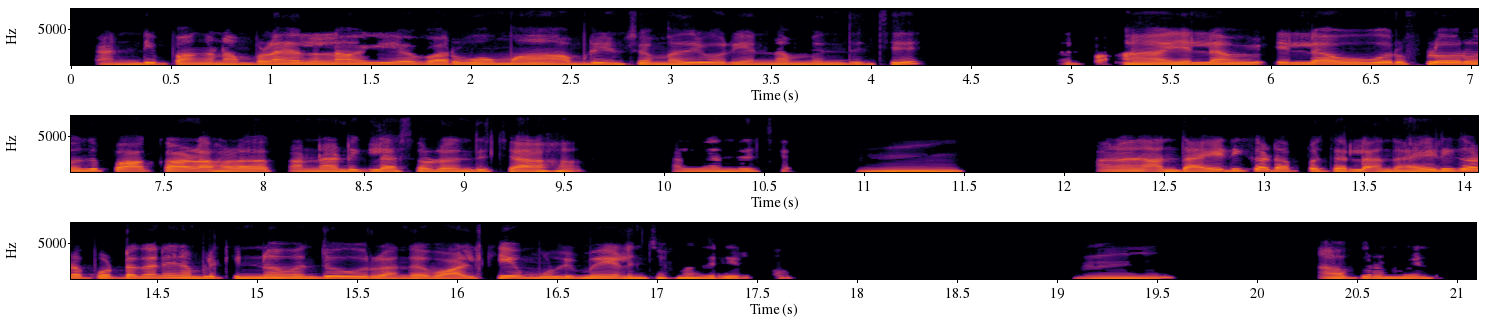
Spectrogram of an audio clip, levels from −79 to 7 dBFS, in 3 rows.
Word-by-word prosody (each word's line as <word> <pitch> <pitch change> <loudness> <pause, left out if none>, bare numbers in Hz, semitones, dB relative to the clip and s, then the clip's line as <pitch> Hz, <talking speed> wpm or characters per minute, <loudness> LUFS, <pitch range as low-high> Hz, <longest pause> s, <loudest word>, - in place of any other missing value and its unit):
கண்டிப்பாங்க, 195 +3 0
நம்பளா 185 +4 +1
இதுலெல்லாம் 205 +1 +1 0.4
வருவோமா 195 +2 +1 0.2
அப்படின்ற 190 +4 0
மாரி 195 +2 +2
ஒரு 190 -2 -2
எண்ணம் 190 +2 -1
இருந்துச்சு.இப்ப 180 +7 -2 1.3
எல்லா 205 +2 +2 0.3
எல்லா 210 +2 +1
ஒவ்வொரு 215 +3 +2
ப்ளோரும் 235 +1 +2
வந்து 240 -1 0
பார்க்க 210 +1 +2
அழகழகாக 195 +1 +2
கண்ணாடி 190 +1 0
கிளாஸோடு 190 0 0
இருந்துச்சா, 180 0 0 0.7
நல்லா 175 0 -4
இருந்துச்சு. 175 -1 -4 0.5
ம், 185 0 +1 0.7
ஆனா 215 +1 -2 0.2
அந்த 195 0 +1
ஐடி 220 +4 +1
கார்டு 230 -3 +2
அப்ப 180 -2 -2
தரல, 185 0 +2
அந்த 180 0 0
ஐடி 220 +4 +2
கார்டை 235 -2 +3
போட்டா 210 0 +1
தானே 250 +2 0
நம்மளுக்கு 200 -2 -1
இன்னு 225 +3 +2
வந்து, 210 +2 +1
ஒரு 190 -1 +1
அந்த 175 0 -1
வாழ்க்கையே 195 +7 +1
முழுமை 210 +1 +1
அடைஞ்ச 190 +1 0
மாதிரி 180 -2 0
இருக்கும். 240 +1 -14 1.4
ம். 185 0 -2 0.9
அப்புறமேட்டு. 195 -1 -2
195 Hz, 130 wpm, -22 LUFS, 185-210 Hz, 1.4 s, கார்டை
